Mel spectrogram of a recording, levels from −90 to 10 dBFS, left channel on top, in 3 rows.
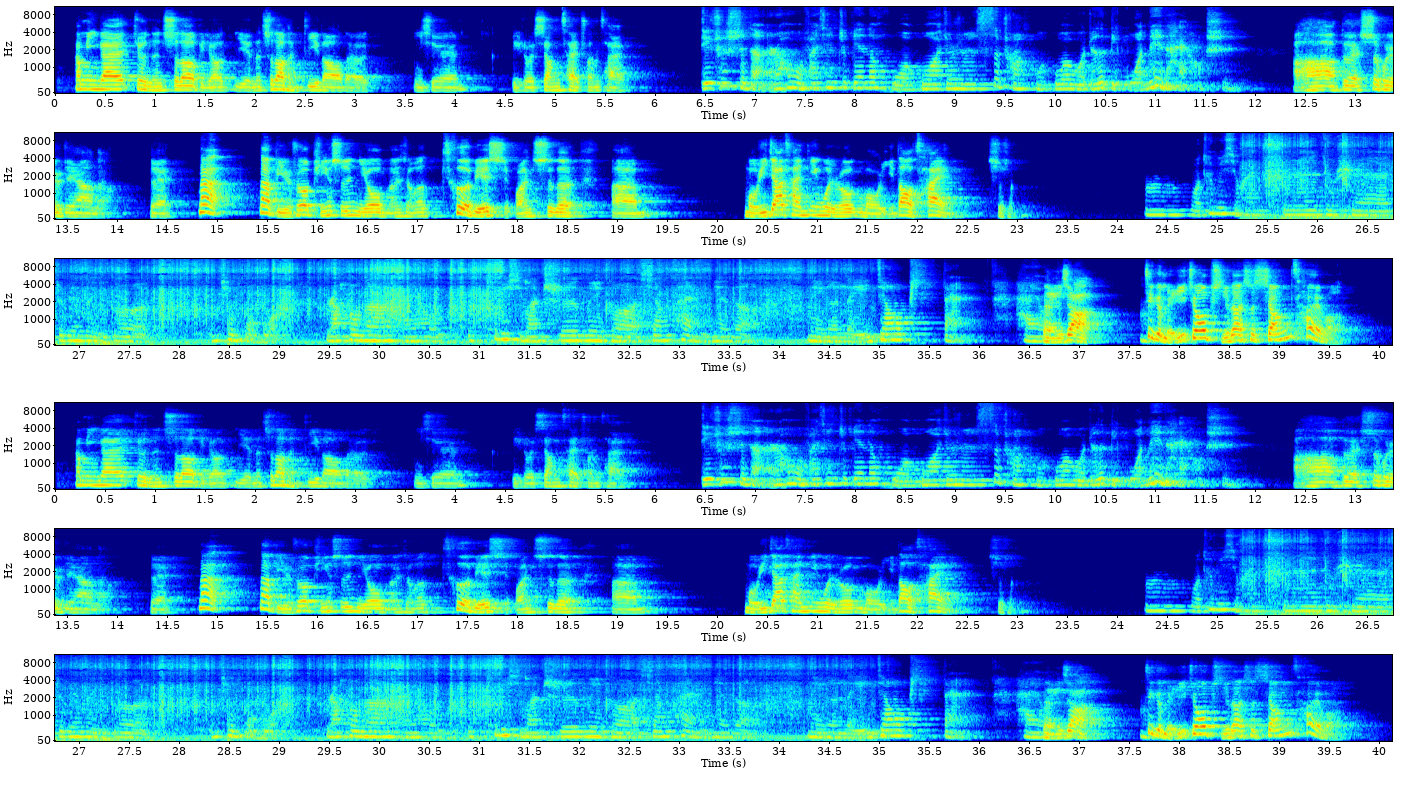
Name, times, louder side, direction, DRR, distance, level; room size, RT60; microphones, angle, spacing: voice 1, 0.2-3.1 3.6-4.1 4.6-5.7 12.4-13.9 14.3-14.5 14.8-15.1 15.4-18.6 18.9-19.3 20.3-22.4 22.7-23.0 36.6-37.2 37.7-39.6, left 5 dB, 85° left, 0.6 m, -22 dB
voice 2, 6.5-11.8 24.3-27.8 28.3-35.9 36.1-36.8 37.6-37.7, left 1 dB, 25° left, 2.3 m, -32 dB
sound 1, 25.2-35.0, left 2 dB, 10° left, 0.9 m, -38 dB
17.5 x 16.0 x 4.8 m
head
